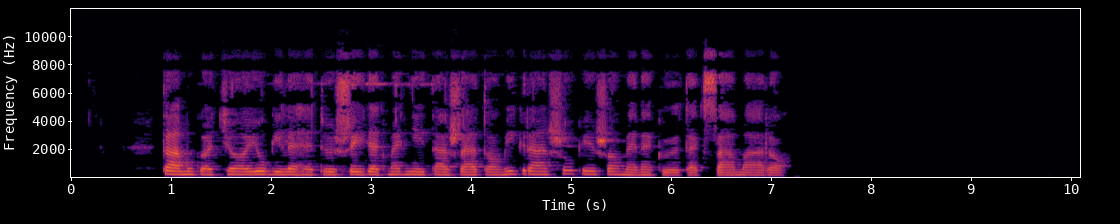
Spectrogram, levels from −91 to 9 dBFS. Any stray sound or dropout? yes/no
no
